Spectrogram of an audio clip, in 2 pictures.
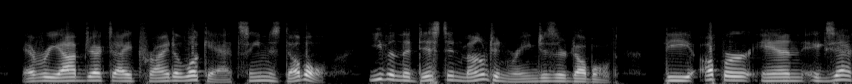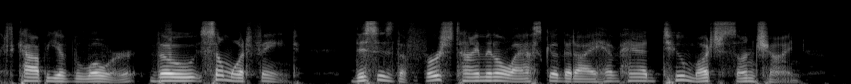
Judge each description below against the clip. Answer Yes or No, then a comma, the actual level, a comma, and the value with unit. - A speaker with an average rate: Yes, average, 145 wpm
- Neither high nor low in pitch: Yes, medium, 165 Hz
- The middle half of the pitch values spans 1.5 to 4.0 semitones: Yes, average, 3.6 semitones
